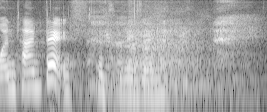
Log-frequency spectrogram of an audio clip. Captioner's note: laugh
